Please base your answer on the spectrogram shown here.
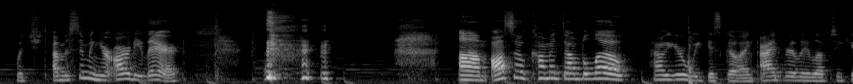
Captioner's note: chuckles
